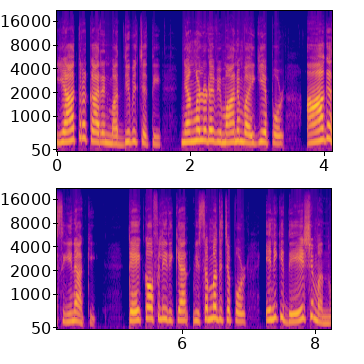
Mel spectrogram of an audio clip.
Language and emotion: Malayalam, angry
